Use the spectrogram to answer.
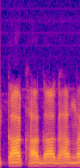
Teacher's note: का खा गा घा अंगा ये आपके क्या होते हैं, कंठ्य ध्वनियाँ कहलाती हैं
